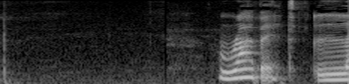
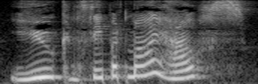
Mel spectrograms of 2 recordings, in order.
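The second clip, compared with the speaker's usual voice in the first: calling out; 4 semitones higher, 6 dB louder than usual. A narrator's reading. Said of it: "called Beaver".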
